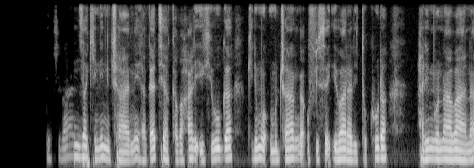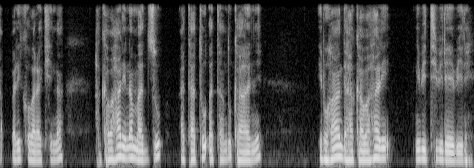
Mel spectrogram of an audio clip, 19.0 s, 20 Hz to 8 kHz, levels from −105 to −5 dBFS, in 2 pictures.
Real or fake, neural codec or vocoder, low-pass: fake; vocoder, 44.1 kHz, 128 mel bands every 512 samples, BigVGAN v2; 7.2 kHz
